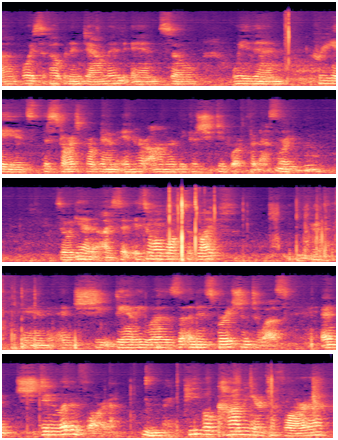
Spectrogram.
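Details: Man with aphasia after a stroke nine years earlier, with complete right-sided weakness, speaking; post-stroke aphasia.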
